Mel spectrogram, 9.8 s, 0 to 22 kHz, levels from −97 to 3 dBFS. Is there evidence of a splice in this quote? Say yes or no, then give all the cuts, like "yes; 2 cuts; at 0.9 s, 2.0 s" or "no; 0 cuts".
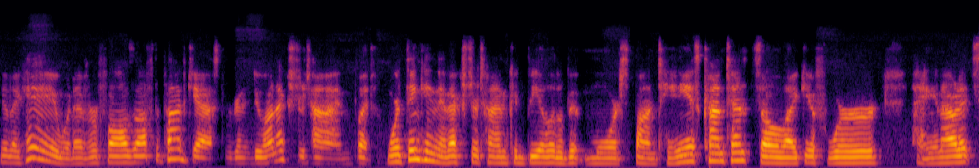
yes; 1 cut; at 3.7 s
